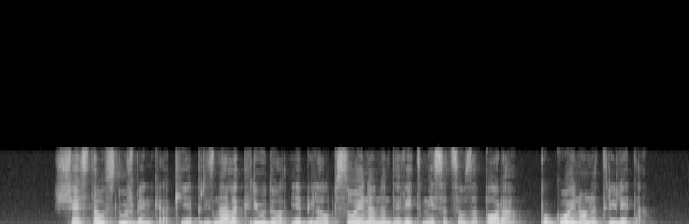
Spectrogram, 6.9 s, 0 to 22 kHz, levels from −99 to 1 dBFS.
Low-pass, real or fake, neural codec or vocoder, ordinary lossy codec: 7.2 kHz; real; none; none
